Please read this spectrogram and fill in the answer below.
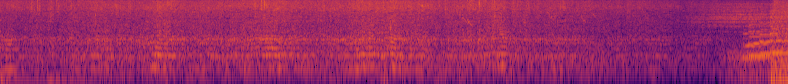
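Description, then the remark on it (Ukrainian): Honeybees buzz steadily around an apiary, a dense, continuous drone of many insects, with no one speaking. “З'явились перші бджолині пасіки.”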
